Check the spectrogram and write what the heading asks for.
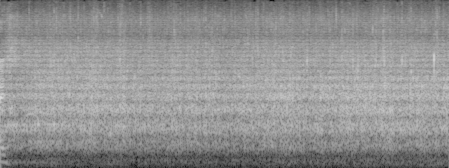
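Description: Steady, even rushing noise with no voice in it, the sound of an audience applauding a speaker at a podium in a recorded speech.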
